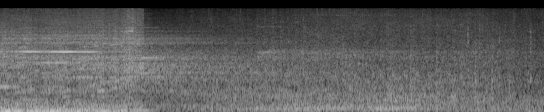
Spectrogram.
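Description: A deep low rumble that cuts off about a second in, followed by steady city road traffic noise.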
